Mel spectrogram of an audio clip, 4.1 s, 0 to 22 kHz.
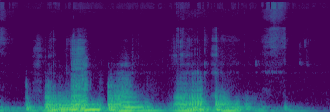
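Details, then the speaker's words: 2011 Lada Priora, loud low moaning squeak in short bursts when turning the steering wheel; owner suspects the electric power steering or the steering rack. "вот кондиционер доказать что меня и при поворотах не сдается такой неприятный скрип очень громкие и неприятны"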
